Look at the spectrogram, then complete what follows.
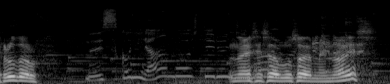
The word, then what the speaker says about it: Rudolf: nombre es el nombre de este hombre se pronuncia rudo debe odiar al abuelo por llamarla así pero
